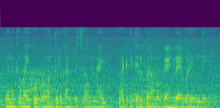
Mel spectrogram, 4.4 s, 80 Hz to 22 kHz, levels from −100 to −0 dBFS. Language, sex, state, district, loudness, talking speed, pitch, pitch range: Telugu, male, Telangana, Mahabubabad, -15 LUFS, 135 wpm, 120 Hz, 115-135 Hz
